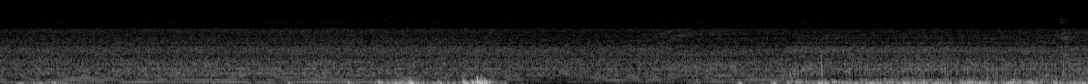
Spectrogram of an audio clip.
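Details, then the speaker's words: 9-inch Airtek high-velocity fan switched to medium: steady whooshing hum, pitch rising as speed steps up, louder but even; normal fan running. "It's going a lot faster on medium this time. Pretty I'm I'm surprised."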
